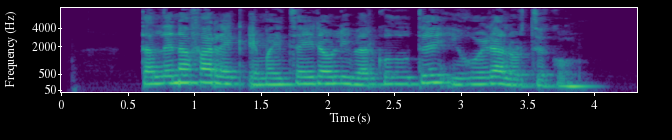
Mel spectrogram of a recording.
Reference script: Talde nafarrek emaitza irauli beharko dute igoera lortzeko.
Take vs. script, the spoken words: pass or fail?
pass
